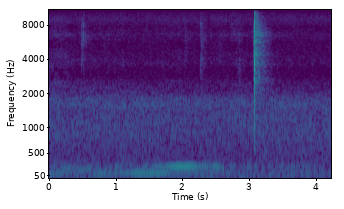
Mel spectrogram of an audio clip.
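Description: Light clicks and taps of paper cards and clip embellishments being handled and pressed onto a tabletop, with one sharp click about three seconds in. Under them, a low drone swells and fades over about two seconds.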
